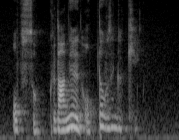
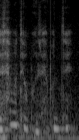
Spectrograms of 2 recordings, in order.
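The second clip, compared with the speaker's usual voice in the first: unvoiced muttered whisper; whisper to self; 20 dB quieter than usual. Real, not acted. Stuck on the test, a whisper to herself. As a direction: puzzle it out under the breath.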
